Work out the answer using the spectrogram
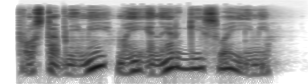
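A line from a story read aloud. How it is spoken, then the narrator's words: Quiet reply. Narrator (Russian): тихо сказала она в ответ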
